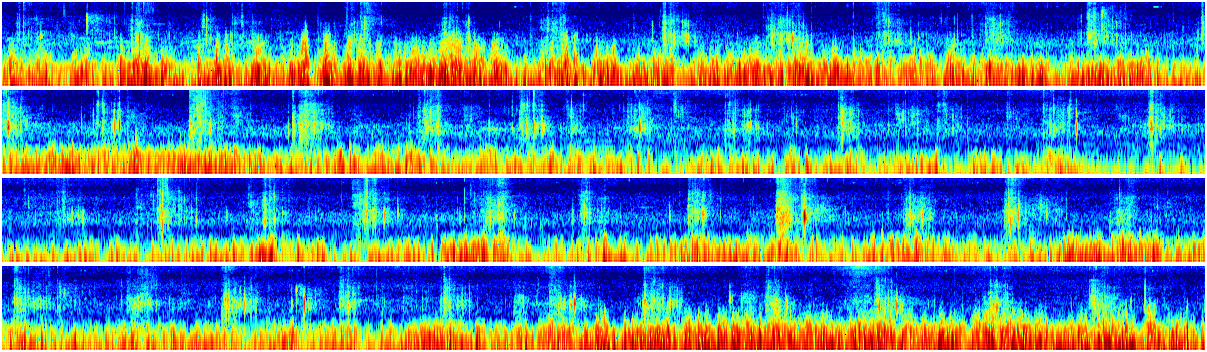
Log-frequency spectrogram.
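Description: Footsteps of a person walking on a gravel path at a steady pace, about two steps a second. A low rumble runs underneath and weakens for a few seconds midway.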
